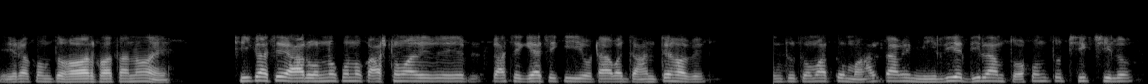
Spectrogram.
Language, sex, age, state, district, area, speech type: Bengali, male, 45-60, West Bengal, Dakshin Dinajpur, rural, conversation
